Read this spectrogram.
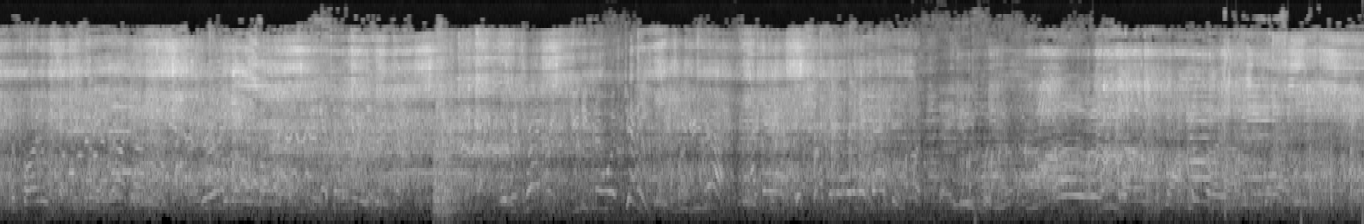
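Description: Game sound effects of small troops clashing and towers firing pop and clatter continuously.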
